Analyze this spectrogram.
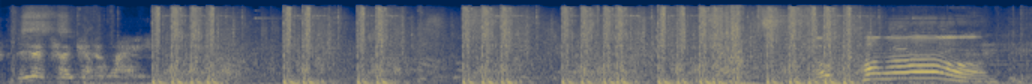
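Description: A rifle fires rapid shots in an echoing hall.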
